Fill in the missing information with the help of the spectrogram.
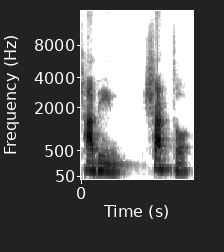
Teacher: বফলা শব্দের শুরুতে কোনো উচ্চারণই হয় না।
